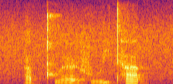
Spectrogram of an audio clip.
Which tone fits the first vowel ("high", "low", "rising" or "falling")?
low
